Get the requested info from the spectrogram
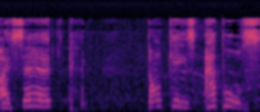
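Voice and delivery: play-acted, very high, very slow, desperate pleading. Recounting a character who grows desperate the longer you wait, imitating a desperate plea. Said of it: "the desperation in his voice".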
